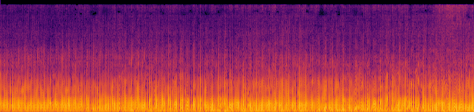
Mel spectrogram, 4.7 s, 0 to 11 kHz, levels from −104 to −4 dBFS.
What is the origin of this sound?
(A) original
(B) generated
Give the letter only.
B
